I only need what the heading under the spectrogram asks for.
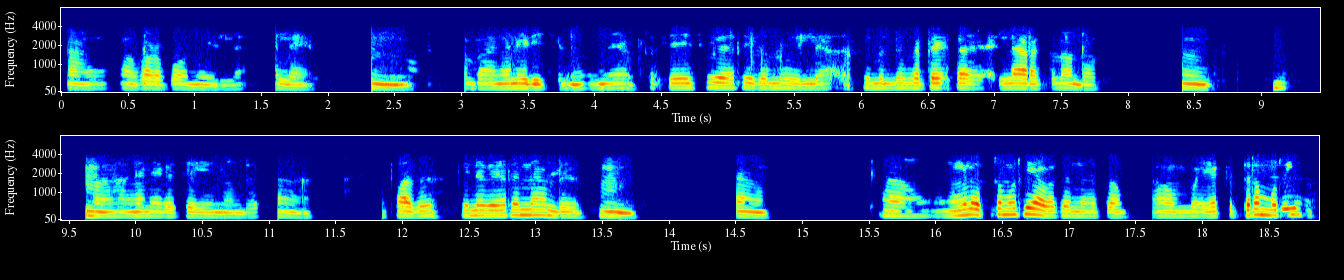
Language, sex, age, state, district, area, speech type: Malayalam, female, 60+, Kerala, Alappuzha, rural, conversation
